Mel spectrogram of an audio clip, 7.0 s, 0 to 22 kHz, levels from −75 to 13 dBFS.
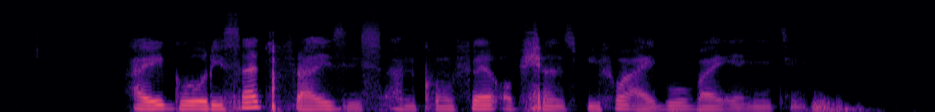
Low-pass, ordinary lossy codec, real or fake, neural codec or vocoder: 14.4 kHz; none; fake; codec, 44.1 kHz, 2.6 kbps, DAC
